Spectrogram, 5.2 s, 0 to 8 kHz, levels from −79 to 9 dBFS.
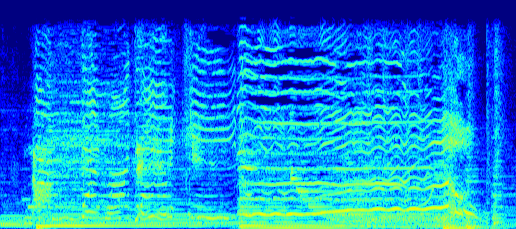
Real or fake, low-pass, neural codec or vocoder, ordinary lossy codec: real; 7.2 kHz; none; none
